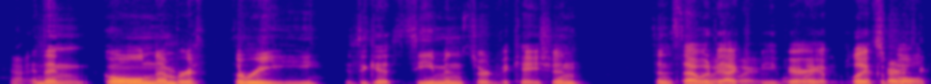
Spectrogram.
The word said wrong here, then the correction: Siemens: It's Siemens.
